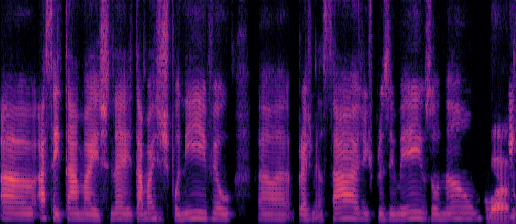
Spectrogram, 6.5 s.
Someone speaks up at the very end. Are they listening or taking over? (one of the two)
taking over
